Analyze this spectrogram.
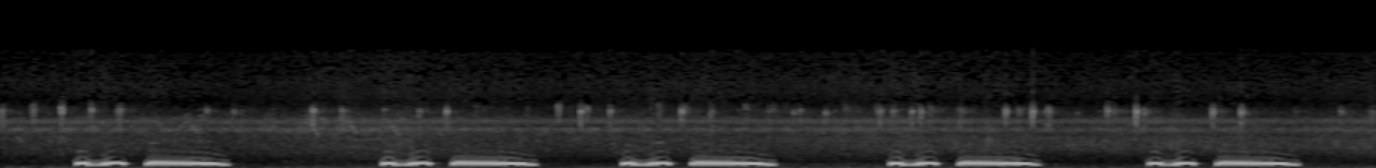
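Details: Spotted dove decoy, 'kuk dua' style, cooing steadily: each phrase is a short wobbling note followed by a longer falling coo, five phrases spaced roughly every two seconds.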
